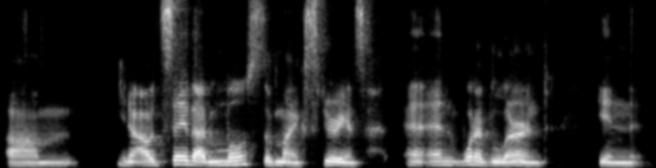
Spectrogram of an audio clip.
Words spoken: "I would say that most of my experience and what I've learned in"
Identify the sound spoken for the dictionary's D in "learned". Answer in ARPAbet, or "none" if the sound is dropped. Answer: D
